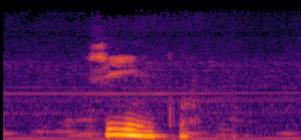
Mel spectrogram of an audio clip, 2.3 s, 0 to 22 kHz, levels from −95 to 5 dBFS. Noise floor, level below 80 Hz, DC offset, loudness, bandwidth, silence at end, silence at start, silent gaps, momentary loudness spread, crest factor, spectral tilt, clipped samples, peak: -50 dBFS; -48 dBFS; under 0.1%; -18 LUFS; 6.4 kHz; 0.8 s; 0.65 s; none; 19 LU; 18 dB; -7.5 dB/octave; under 0.1%; -4 dBFS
